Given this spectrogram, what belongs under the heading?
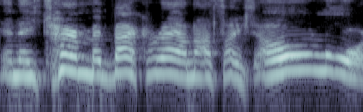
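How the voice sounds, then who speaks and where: With a rural Appalachian accent, a man talks at a fairly slow pace. His pitch is extremely high. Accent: rural Appalachian Southern US. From US South, western North Carolina (McDowell County). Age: 80s+. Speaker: elderly interviewee. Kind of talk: oral history interview. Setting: senior center. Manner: halting, with frequent fillers.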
